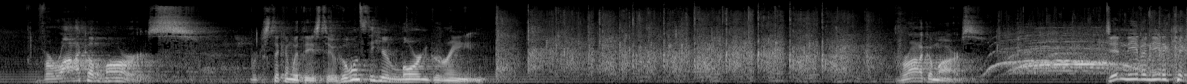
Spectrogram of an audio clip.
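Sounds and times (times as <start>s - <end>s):
speech: 0.4s - 5.0s, 9.0s - 9.9s, 11.1s - 11.8s
audience applause: 5.0s - 8.9s, 9.9s - 11.8s.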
